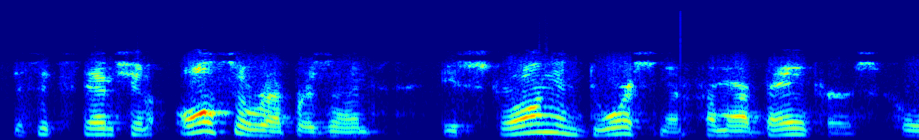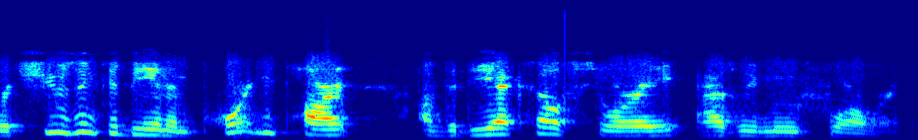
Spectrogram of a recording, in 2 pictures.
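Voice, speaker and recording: Man, finance executive, formal measured scripted delivery, slightly high husky voice, narrowband phone audio. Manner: formal, measured reading aloud. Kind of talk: scripted earnings call report. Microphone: conference call phone line. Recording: muffled narrowband phone conference line.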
